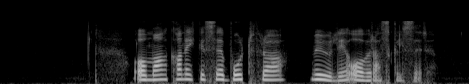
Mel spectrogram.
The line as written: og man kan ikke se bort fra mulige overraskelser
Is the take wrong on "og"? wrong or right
right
